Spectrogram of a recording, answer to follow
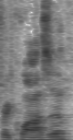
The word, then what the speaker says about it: Rayquaza: Drollet on and the require or if you pronounced rayquaza it doesn't matter to each his own potato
